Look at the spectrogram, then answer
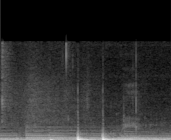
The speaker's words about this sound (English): I saw you knock on wood right now.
